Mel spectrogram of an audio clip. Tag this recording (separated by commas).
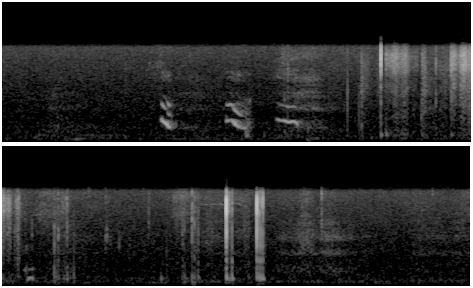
pets, Dog, Animal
